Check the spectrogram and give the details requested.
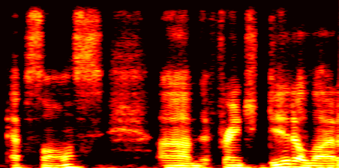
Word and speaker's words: absence: There are others, but absence seizures, or that's a French word, it actually is pronounced absence.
